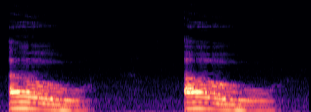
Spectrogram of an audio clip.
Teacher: own the Oh as in gold or no for this sound you want to make sure those lips are really rounding out and stretch the sound give it a little more duration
